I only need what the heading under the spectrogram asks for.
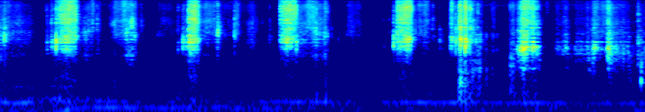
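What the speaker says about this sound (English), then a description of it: "So let's get our tape on here." Tape is pulled and pressed onto a birthday card box in a series of soft, close crackling and ripping strips, with irregular rustles and taps between them and no talking.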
